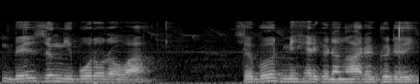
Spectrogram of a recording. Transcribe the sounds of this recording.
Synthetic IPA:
bezɯŋnibɔɾɔɾɔwa | zɯbɯɾmeɦeɾɡɯnaŋaɾɯɡɯdɯj

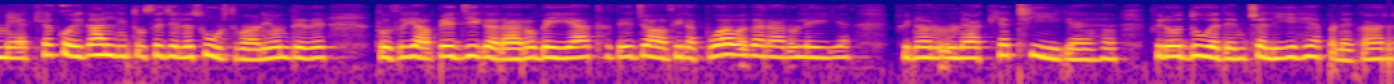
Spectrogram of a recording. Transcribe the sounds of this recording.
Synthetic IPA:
mɛ̃ːaːkʰːjaːkoːiːɡəlnĩːt̪ʊsẽːd͡ʒeːleːsuːɾt̪ʋaːneːɦõːnd̪eːt̪eː | t̪ʊsjãːpeːd͡ʒiːkəɾaːɾoːbeːiɛːət̪ʰət̪eːd͡ʒãːpʰɪɾəpːuːaːʋəɡɛːɾaːɾoːleːiːɛː | pʰɪɾnãːnṵ̃ːnẽːaːkʰːjaːʈʰiːkɡɛːɦɛ̃ː | pʰɪɾoːd̪uːeːd̪ɪnt͡ʃəliːɦeːəpneːkəɾ

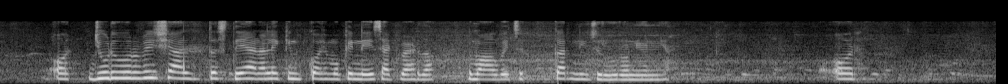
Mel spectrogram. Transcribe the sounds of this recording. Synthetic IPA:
ɔːɾd͡ʒuɽuːɾʋiːʃaːld̪əsd̪eːɛːnaːleːkɪnkoːɦiːmõːkeːneĩːsɛːʈbɛːʈʰd̪aːd̪ɪmaːɡʋɪt͡ʃkəɾniːzəɾuːɾɦoːniːɦʊ̃nijãː | ɔːɾ

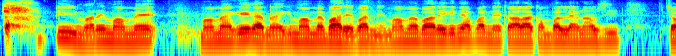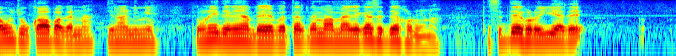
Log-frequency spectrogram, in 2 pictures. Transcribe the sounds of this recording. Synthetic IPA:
piːmaːɾẽːmaːmẽː | maːmɛ̃ːkeːkəɾnaːkɪmaːmẽːbaːɾeːpəɾnẽːmaːmɛ̃ːbaːɾeːkɪãːpəɾneːkaːlaːkəmbəlːɛːnaːʊs̬iː | t͡ʃaːũːt͡ʃuːkːaːp̬əɡənaːd͡ʒənaːnĩːɛ̃ː | t̪eːʊnẽːd̪eːneːãːbeːpət̪ːəɾt̪eːmaːmɛ̃ːd͡ʒeːkɛːs̬ɪd̪ːeːkʰəɽoːnaː | t̪eːsɪd̪eːkʰəɽoːiɛːt̪eː

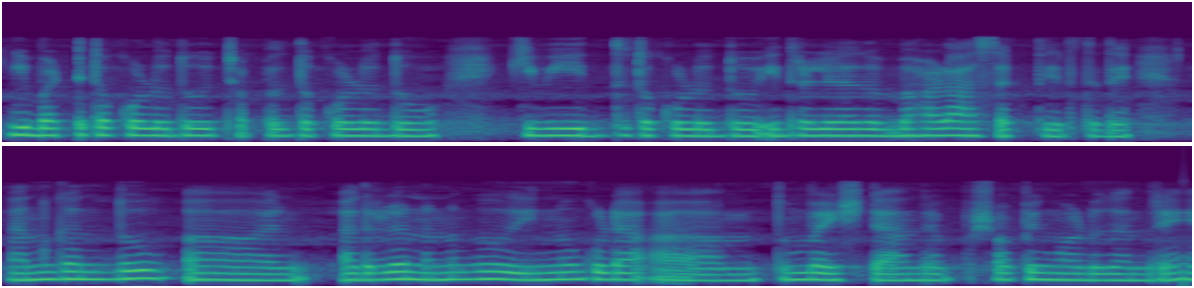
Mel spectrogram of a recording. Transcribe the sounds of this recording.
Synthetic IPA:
iːbɐʈːit̪ɐkːoɭod̪ut͡ʃɐpːɐlt̪ɐkːoɭːoːd̪ukiʋiːd̪ːut̪ɐkːoɭoːd̪uʔḭd̪ɐɾɐlːiɐd̪bɐɦɐɭɐaːsɐk̚t̪iːɾt̪ːɐd̪e̞nɐnɡɐnd̪u | ɐd̪ɾɐlːunɐnɐɡuinːuːkuːɽɐt̪umbɐiʂʈɐɐnd̪ɐɾe̞ʃaːpiŋɡmaːɽoːd̪ɐnd̪ɐɾe̞

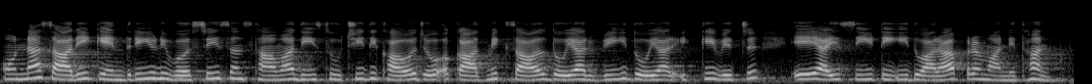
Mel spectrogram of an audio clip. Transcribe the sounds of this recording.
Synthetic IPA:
ʊnːãːsaːɾiːkẽːnd̪ɾiːjuːnɪʋəːɾsɪʈiːsənst̪ʰaːʋãːd̪iːsuːt͡ʃiːd̪ɪkʰaːoːd͡ʒoːʔəkaːd̪mɪksaːld̪oːjaːɾʋiːd̪oːjaːɾɪkːiːʋɪt͡ʃ | eːaːiːsiːʈiːiːd̪ʊaːɾaːpɾəmaːnɪt̪ɦən

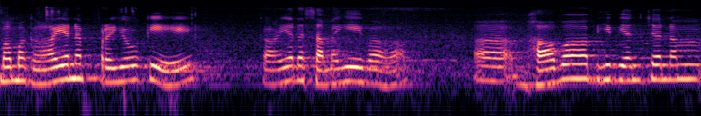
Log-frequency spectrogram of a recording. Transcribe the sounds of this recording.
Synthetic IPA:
mɐmɐɡaːjɐnɐpɾɐjoːɡeː | ɡ̥aːjɐnɐsɐmɐjeːʋaː | bʱaːʋaːbʱiʋjɐɲt͡ʃɐnɐm

